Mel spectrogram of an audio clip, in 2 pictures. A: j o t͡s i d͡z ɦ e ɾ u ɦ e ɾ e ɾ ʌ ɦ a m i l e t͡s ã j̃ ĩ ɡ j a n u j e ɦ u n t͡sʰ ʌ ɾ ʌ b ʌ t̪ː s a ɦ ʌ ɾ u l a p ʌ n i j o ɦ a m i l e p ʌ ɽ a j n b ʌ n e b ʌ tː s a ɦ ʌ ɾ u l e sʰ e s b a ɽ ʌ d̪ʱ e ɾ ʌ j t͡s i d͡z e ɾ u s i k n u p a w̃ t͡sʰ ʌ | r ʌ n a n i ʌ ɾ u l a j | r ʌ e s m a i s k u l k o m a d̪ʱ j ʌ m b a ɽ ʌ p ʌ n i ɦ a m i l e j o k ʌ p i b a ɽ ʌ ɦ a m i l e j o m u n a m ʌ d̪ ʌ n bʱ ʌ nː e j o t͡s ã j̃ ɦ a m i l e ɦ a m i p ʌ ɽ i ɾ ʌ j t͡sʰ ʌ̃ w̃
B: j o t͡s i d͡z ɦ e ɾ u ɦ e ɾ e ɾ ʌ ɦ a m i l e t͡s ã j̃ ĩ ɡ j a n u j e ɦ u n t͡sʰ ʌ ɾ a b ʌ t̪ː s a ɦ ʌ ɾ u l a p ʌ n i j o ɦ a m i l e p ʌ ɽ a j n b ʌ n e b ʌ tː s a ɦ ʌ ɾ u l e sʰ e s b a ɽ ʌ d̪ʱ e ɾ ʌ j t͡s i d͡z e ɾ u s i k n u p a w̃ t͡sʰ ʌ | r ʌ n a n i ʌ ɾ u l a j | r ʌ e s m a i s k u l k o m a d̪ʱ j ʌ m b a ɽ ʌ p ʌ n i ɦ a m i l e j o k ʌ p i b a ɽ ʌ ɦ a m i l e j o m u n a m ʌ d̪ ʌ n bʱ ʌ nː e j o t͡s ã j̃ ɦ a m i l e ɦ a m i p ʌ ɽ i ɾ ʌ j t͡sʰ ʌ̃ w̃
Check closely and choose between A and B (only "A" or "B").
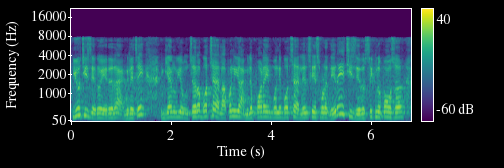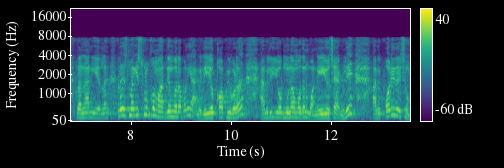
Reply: A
